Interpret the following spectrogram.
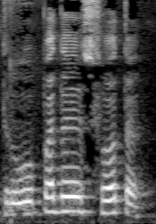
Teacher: ਕਈ ਦਰੋਪਦ ਤਤਾ ਬੋਲ ਜਾਂਦੇ ਨੇ ਦੋਵੇਂ ਦਦੇ ਬੋਲਣੇ ਨੇ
